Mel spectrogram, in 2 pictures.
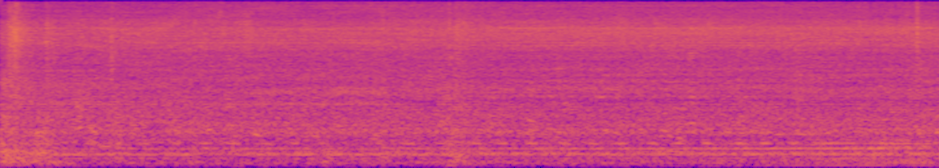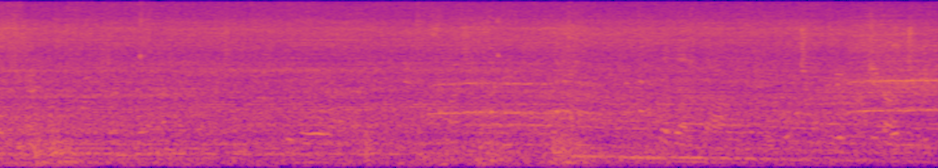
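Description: A bus engine hums and rumbles steadily while the bus drives.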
